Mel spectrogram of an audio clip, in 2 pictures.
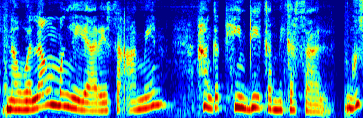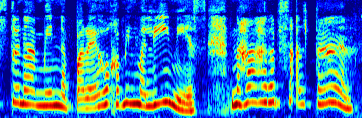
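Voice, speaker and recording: A woman playing an expressive, emotional young woman in love in a Tagalog romantic radio drama. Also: high-pitched, normal speed. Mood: playful, proud. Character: smitten, flustered young woman, devoted girlfriend wavering.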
